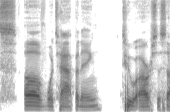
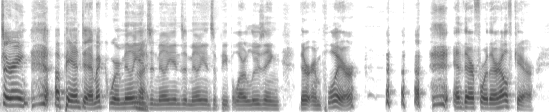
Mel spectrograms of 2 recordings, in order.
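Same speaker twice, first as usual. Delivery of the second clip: words broken up by laughter throughout; 4 semitones higher than usual. Speaking with another speaker in conversation, laughing while talking. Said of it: "I'm laughing. I shouldn't be laughing".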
